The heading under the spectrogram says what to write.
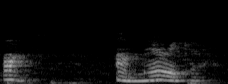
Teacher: Isso aqui é schwa, que é um som a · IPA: ə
